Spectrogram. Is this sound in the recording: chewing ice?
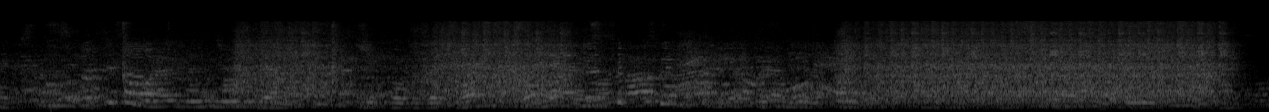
no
